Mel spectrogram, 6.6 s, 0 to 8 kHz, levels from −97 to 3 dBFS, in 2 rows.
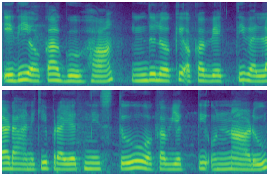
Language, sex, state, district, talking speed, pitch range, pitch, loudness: Telugu, female, Andhra Pradesh, Sri Satya Sai, 100 wpm, 185-210 Hz, 200 Hz, -15 LUFS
